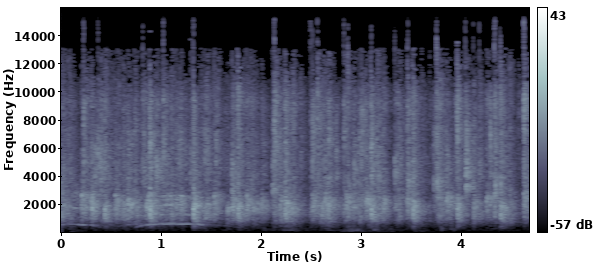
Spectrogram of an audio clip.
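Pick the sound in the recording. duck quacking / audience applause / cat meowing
audience applause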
